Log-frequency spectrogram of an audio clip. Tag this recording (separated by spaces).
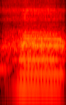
crazy a store lol rubber beast from thing noise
